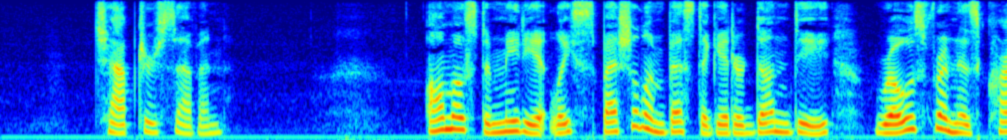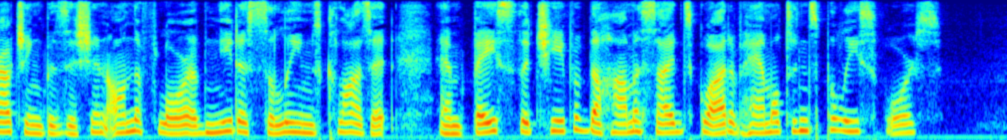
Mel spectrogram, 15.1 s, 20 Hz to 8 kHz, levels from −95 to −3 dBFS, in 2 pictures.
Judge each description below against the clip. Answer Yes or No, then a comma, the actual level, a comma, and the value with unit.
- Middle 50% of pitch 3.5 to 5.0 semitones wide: No, average, 3.1 semitones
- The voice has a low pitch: No, high, 190 Hz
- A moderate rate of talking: No, slow, 125 wpm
